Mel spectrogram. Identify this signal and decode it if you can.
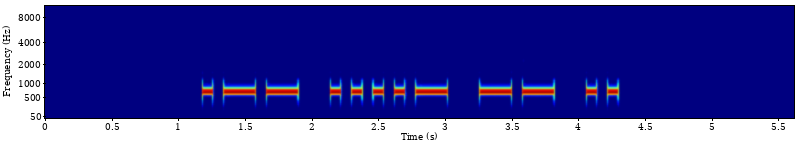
Morse code, heard as a keyed tone, about 15 wpm, 700 Hz. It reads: W4MI
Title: USA Call Signs - 2x Character Spacing - 15wpm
